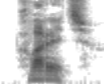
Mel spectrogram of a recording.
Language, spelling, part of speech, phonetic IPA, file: Belarusian, хварэць, verb, [xvaˈrɛt͡sʲ], Be-хварэць.ogg
- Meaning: to be sick, to be ill, to be down with [with на (na, + accusative)], to ail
